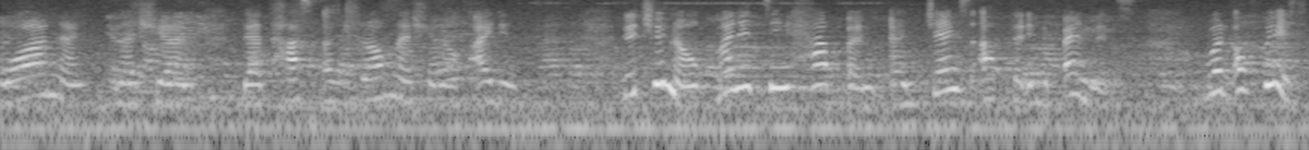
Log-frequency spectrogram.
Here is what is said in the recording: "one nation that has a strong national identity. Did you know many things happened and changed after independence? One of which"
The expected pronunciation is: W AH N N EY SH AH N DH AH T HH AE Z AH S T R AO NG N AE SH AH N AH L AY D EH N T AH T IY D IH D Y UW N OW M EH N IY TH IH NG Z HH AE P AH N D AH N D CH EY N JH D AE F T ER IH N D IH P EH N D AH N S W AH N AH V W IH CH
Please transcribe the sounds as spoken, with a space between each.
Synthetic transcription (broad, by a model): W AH N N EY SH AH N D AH T HH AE S AH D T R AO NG N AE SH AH N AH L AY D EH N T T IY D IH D Y UW N OW M EH N IY T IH NG HH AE P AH N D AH N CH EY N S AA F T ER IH N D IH P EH N D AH N S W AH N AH F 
